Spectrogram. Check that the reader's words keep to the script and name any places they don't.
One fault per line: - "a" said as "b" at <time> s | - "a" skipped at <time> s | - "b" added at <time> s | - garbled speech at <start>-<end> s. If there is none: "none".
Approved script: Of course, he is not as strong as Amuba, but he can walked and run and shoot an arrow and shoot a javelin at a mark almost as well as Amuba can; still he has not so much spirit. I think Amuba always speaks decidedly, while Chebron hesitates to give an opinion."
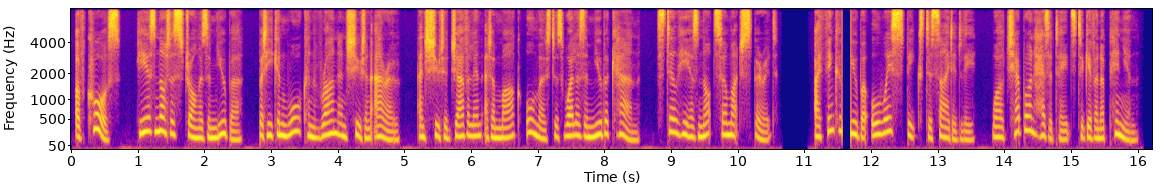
- "walked" said as "walk" at 3.2 s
